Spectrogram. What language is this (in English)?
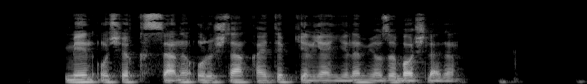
Uzbek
